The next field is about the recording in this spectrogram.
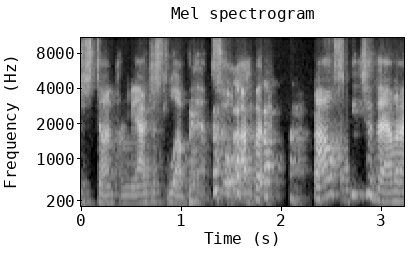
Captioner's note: laughs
